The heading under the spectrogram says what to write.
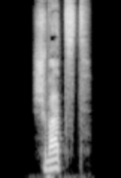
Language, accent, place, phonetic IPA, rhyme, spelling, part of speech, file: German, Germany, Berlin, [ʃvat͡st], -at͡st, schwatzt, verb, De-schwatzt.ogg
- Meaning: inflection of schwatzen: 1. second-person singular/plural present 2. third-person singular present 3. plural imperative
